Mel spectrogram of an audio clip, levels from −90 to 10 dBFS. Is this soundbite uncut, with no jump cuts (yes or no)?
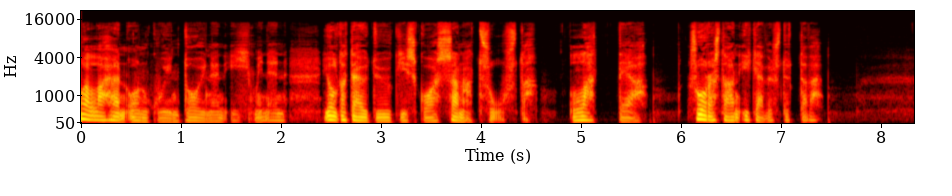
yes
